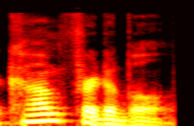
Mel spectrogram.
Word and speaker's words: comfortable: Most learners say comfortabile for syllables, but native speakers actually say comfortabile, just 3 syllables. The middle is swallowed. The or almost disappears.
